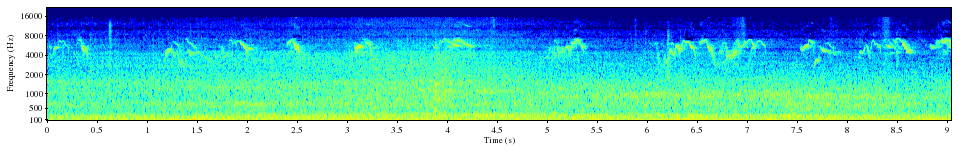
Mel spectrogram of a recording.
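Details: Several white wagtails gathering at a roost at 17:50 on 5 October 2021, beside a convenience store in Inami, give sharp, high overlapping chirps in quick bursts over a steady roar of road traffic.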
